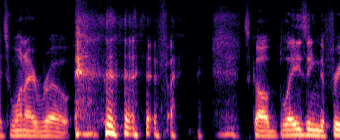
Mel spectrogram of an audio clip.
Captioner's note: laughs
